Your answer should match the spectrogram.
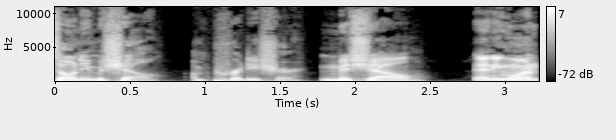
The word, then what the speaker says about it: Sony Michel: 2 Michel so it's Sony Michel there you go perfect are you sure cuz I've said it wrong every single time so I said sunny Mitchell yeah I've just wasn't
